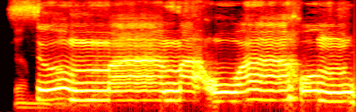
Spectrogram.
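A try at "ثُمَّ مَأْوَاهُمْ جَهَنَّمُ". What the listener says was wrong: Maknya pendek. Somma ma, maknya pendek. Somma ma. Pendek. Somma ma'wahum jahannam. Somma ma'wahum jahannam. Somma ma'wahum jahannam.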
